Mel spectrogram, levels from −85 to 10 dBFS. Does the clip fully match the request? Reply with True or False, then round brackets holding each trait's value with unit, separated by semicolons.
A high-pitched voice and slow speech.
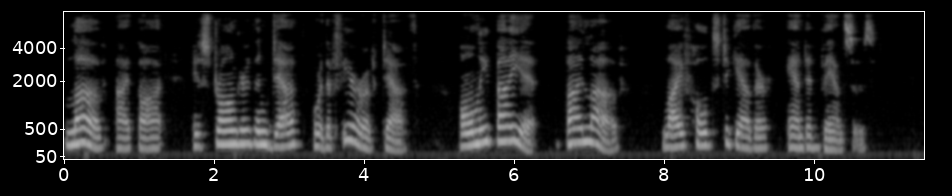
True (205 Hz; 115 wpm)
